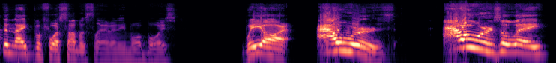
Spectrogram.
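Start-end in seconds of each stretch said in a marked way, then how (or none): 3.2-7.3 slow, louder, higher drawn-out hype call; hype build-up. Real, not acted. Telling viewers SummerSlam is near, slow loud hype. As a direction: stretch out the words to whip up the crowd. Hyping the coming event.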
